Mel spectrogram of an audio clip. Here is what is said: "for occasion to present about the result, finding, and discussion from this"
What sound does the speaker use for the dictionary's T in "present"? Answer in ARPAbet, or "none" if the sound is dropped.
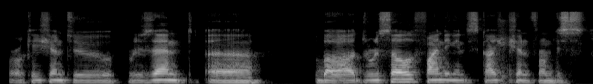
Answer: T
